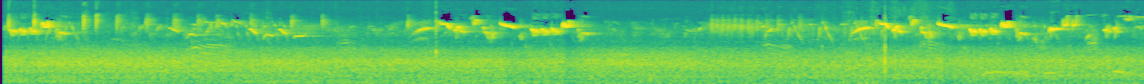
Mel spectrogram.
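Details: A dunnock (Prunella modularis) sings, chirruping high, thin, fast jangling warbles in short bursts over steady low rushing background noise.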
